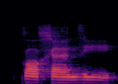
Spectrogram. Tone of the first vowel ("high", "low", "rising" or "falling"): low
